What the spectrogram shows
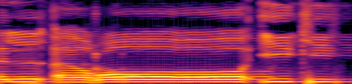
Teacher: پھر آگے جو لام ہے لام قمریہ ہے اور مد متصل ہے، 4 یا 5 حرکات جتنا لمبا کیا جائے گا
